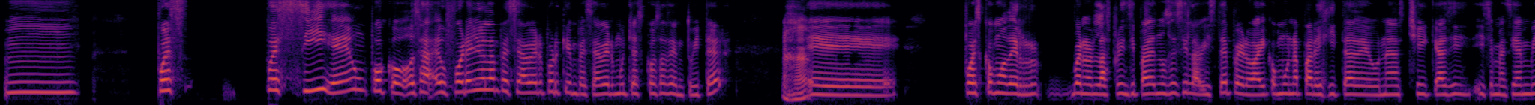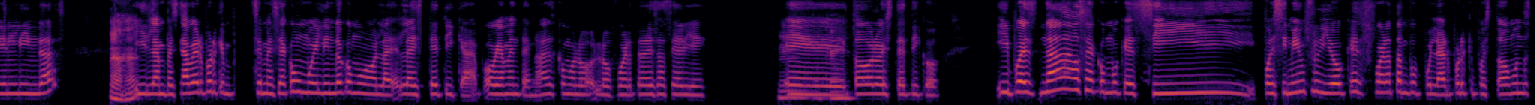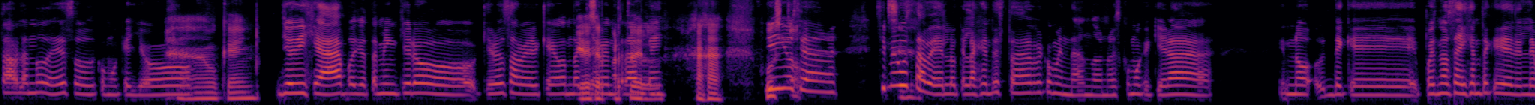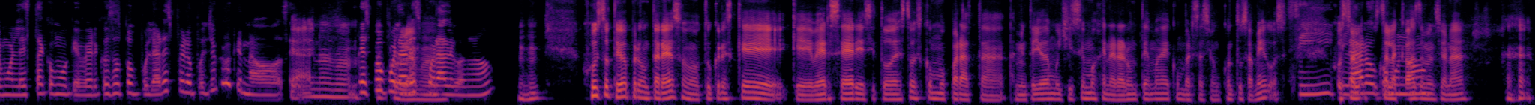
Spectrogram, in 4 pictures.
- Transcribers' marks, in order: drawn out: "sí"; chuckle; giggle
- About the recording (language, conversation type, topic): Spanish, podcast, ¿Qué elementos hacen que una serie sea adictiva para ti?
